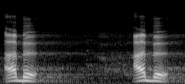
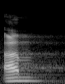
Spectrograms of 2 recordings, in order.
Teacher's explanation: mim dan ba AB dan am AB am sifat syiddahnya tadi kalau BA dia ditekan dirapatkan ber rapat ab ab Adapun huruf mim tidak ditekan am namun disertai dengan apa kisyum am m ya ini bagian kisyum jadi dia seperti huruf nun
